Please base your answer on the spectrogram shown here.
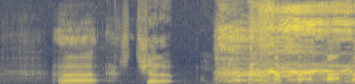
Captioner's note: audience laughing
